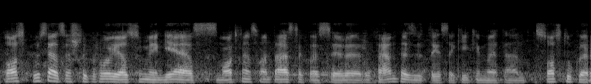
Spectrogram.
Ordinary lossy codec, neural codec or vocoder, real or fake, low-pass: AAC, 48 kbps; codec, 16 kHz, 4 kbps, FreqCodec, smaller model; fake; 7.2 kHz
